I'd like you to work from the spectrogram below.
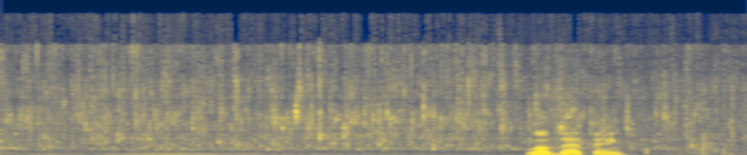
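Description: A crane-shaped garden water feature trickles with a soft, continuous splashing in an outdoor sitting area, steady and fairly faint, with a voice briefly speaking near the end.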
